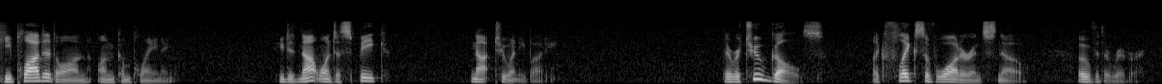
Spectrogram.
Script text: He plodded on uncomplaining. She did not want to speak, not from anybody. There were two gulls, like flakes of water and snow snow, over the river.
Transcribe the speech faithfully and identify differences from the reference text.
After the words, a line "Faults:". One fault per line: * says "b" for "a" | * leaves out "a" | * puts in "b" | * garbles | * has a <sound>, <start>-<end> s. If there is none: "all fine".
He plodded on uncomplaining. He did not want to speak, not to anybody. There were two gulls, like flakes of water and snow, over the river.
Faults:
* says "He" for "She"
* says "to" for "from"
* leaves out "snow"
